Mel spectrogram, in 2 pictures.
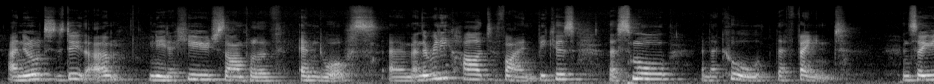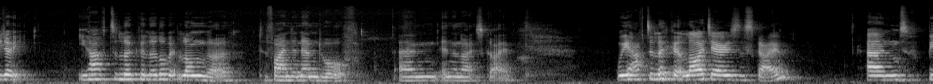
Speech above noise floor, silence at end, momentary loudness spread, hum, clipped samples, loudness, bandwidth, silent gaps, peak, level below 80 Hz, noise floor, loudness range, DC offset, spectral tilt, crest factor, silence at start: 31 dB; 0 s; 14 LU; none; under 0.1%; -18 LUFS; 16.5 kHz; none; 0 dBFS; -44 dBFS; -48 dBFS; 4 LU; under 0.1%; -4 dB/octave; 18 dB; 0.1 s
